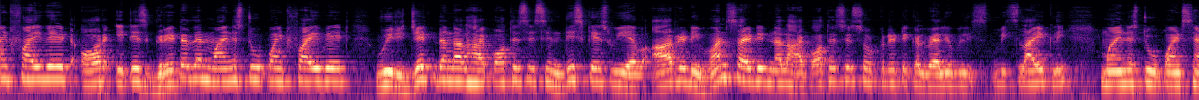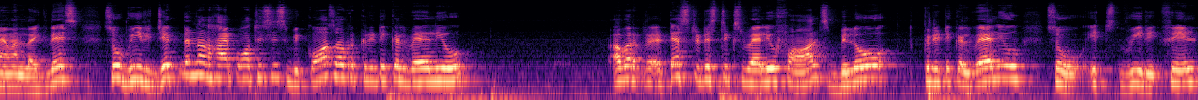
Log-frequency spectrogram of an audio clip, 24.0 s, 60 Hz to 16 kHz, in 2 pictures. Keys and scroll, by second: 1.0 Right.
